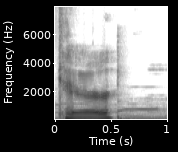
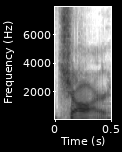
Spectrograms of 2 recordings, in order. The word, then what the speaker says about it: char: say what triggered he's saying that car is pronounced care no it's a car come on it's a it's a char that's what it is it's a char okay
